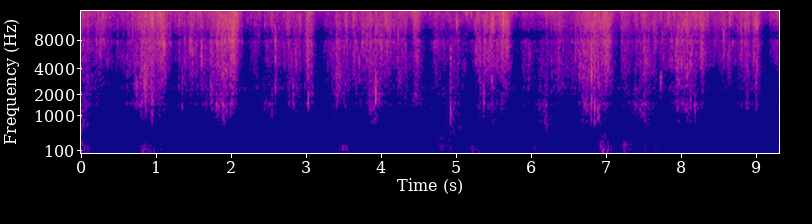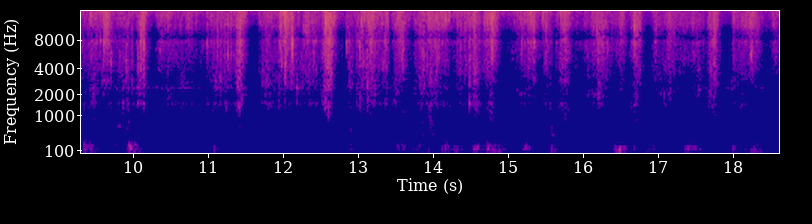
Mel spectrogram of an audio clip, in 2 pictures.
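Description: A gloved hand mixing minced pork and shrimp filling in a bowl: faint, irregular squishing and rustling.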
